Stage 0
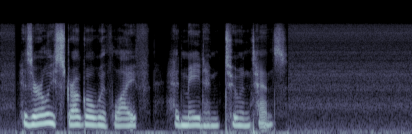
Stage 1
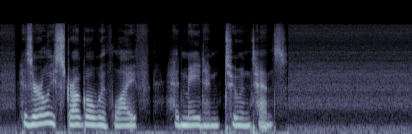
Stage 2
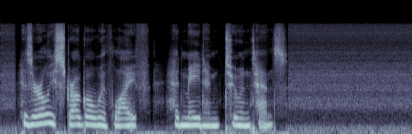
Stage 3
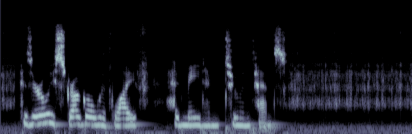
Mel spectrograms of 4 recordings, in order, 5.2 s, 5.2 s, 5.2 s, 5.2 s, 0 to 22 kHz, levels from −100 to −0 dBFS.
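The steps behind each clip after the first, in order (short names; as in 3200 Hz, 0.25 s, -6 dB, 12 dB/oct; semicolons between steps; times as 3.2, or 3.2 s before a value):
graphic EQ 125/250/500/1000/2000/8000 Hz +11/-7/-5/+7/+4/-6 dB
limiter -26 dBFS, peak gain reduction 7.5 dB; gain +7.5 dB
formant sharpening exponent 3; RIAA curve recording; notches 50/100/150/200 Hz; gain +1 dB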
